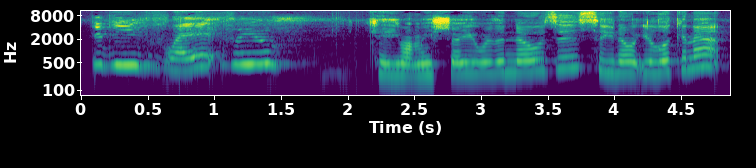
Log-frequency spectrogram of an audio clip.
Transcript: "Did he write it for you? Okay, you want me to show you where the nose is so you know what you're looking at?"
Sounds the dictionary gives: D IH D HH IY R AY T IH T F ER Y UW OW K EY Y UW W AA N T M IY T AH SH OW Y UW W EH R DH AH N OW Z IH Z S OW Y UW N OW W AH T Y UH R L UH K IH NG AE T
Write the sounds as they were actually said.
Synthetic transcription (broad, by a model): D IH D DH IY L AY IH IH T F ER Y UW OW K EY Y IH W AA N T M IY SH OW Y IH W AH R DH AH N OW Z IH Z S OW Y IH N OW W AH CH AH R L UH K IH NG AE T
